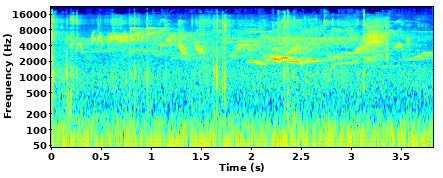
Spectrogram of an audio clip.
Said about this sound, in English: I feel nature's pulse on this glorious spring morn. I tread quietly through the trees and I'm uplifted by the gentle rush of birdsong.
